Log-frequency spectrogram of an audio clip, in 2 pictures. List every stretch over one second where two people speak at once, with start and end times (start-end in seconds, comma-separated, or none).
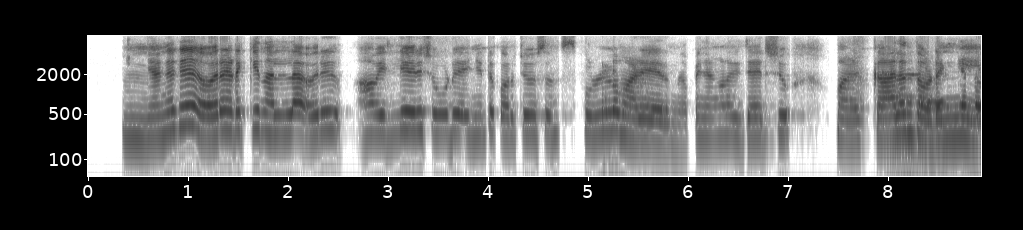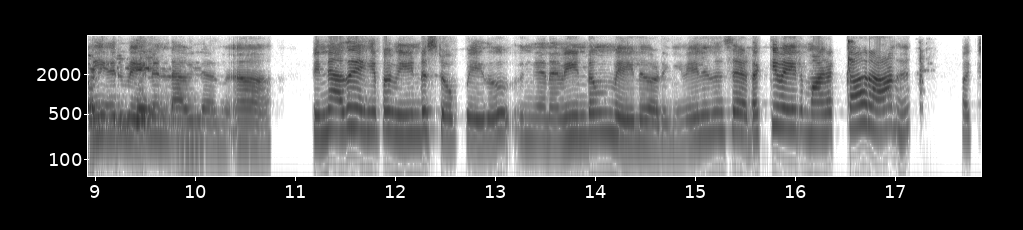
8.0-9.9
